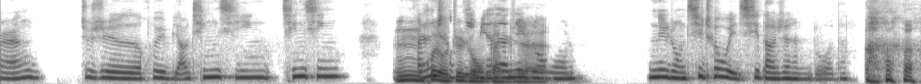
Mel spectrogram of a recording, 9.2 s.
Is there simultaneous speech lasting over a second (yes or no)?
yes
